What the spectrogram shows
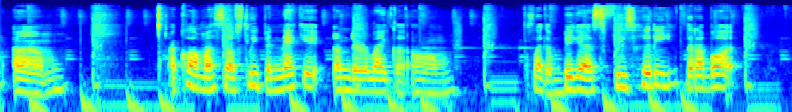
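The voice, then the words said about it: Congested voice with a cold. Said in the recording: “excuse my voice ... got the sniffles ... She kind of caught the cold.”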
